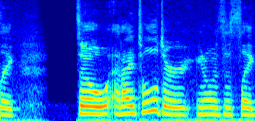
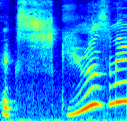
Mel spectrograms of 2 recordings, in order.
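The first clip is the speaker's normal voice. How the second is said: shocked excuse me; 12 semitones higher, 3 dB louder, much slower than usual. Retold or imitated. Acted shocked reply to joke.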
